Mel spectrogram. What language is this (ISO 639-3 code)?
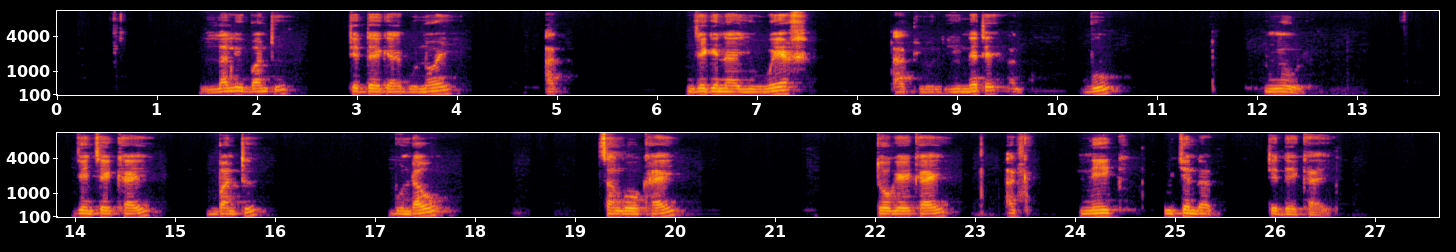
wol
